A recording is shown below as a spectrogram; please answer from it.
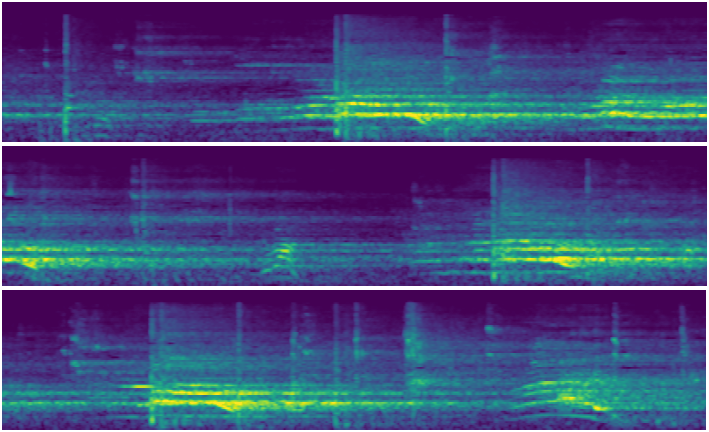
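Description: Badminton rally in a large hall: sharp racket strikes on the shuttlecock about every one to two seconds, with shoes squeaking on the court floor between them, all ringing with hall echo.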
